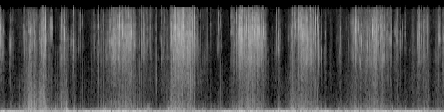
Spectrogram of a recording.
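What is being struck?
In-shell pine nuts.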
